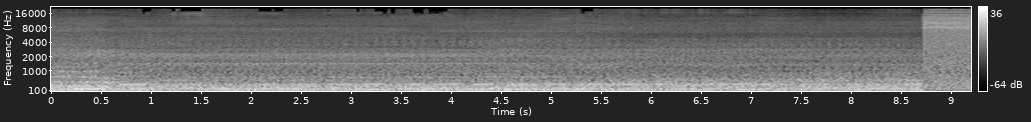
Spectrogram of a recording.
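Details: AIRMAN air compressor diesel, after fixing a crank-no-start fault where fuel pump and starting relay were de-energized (fuse fault traced): settles into a steady, even low drone with constant tone, no misses or knocks; running normally.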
